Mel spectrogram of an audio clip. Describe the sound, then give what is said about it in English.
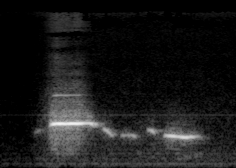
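A person whistles an imitation of the call of the cooey, a marshland bird: a strong steady note sliding slightly downward, then a few shorter, softer pitched chirps, ending with a wavering tone, all alone with no talking. “So, the sound of the cooey. Cooey. Cooey. The coolest bird in the marshland.”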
